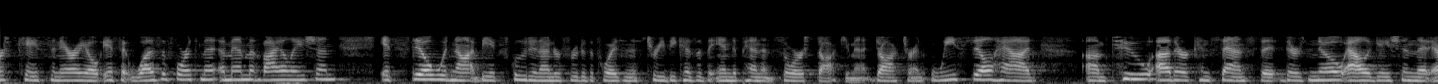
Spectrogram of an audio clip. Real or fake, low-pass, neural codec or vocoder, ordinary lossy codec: real; 3.6 kHz; none; Opus, 64 kbps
